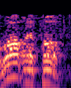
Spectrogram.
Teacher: दंतोष्ठ, व और फ, अर्थात दांत और होंठों दोनों का प्रयोग किया जाता है, इसलिए दंतोष्ठ कहलाते हैं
